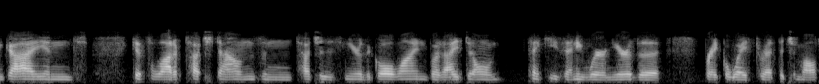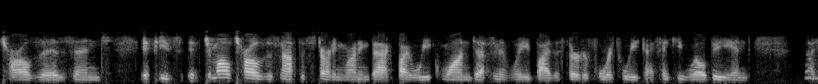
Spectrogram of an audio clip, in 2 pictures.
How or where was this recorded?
phone line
